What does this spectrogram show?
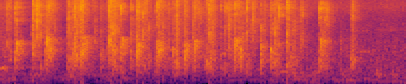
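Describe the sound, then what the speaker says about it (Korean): Lecture-hall audience at a special talk at a Busan human resources development institute breaks into applause, dense overlapping claps swelling and dipping steadily throughout, fairly close and loud with no talk over it. "우리 박수 한번 쳐줍시다"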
